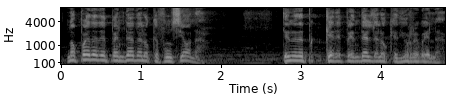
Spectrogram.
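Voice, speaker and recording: A man preaching a sermon to a congregation, building from storytelling into loud, half-sung shouting. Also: on the high side, normal speed, gravelly. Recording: long hall reverb, faint music.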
